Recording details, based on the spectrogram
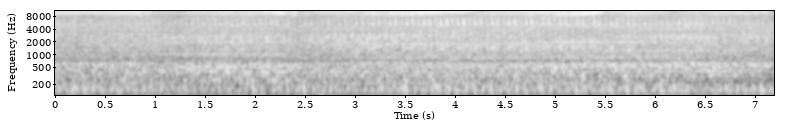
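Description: A steady airy hiss rides over a quiet, even idle, possibly a vacuum leak, though nothing pins it down yet.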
